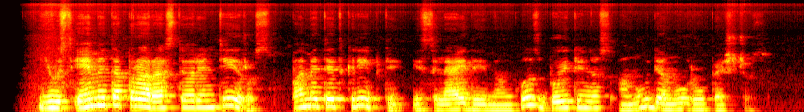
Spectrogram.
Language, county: Lithuanian, Kaunas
